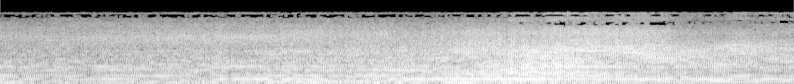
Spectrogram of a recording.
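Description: A burnout car's engine held at high, steady revs while its spinning tyres pour out smoke, with a rushing tyre noise that builds to its loudest about five seconds in and then eases.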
